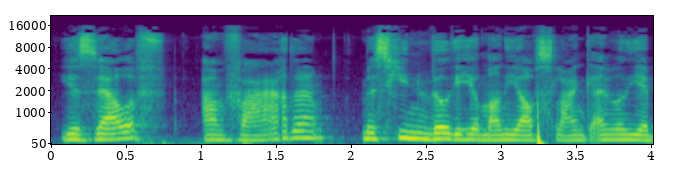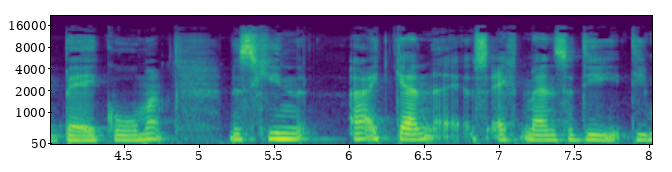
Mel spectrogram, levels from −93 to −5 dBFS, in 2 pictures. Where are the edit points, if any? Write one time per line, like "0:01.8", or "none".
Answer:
0:01.9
